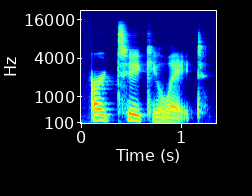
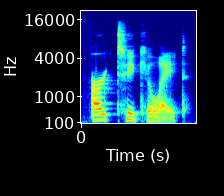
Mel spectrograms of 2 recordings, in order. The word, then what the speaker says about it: articulate: for example determine participate articulate so remember if the syllable after the letter T is stressed we pronounce it as T articulate and if the syllable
